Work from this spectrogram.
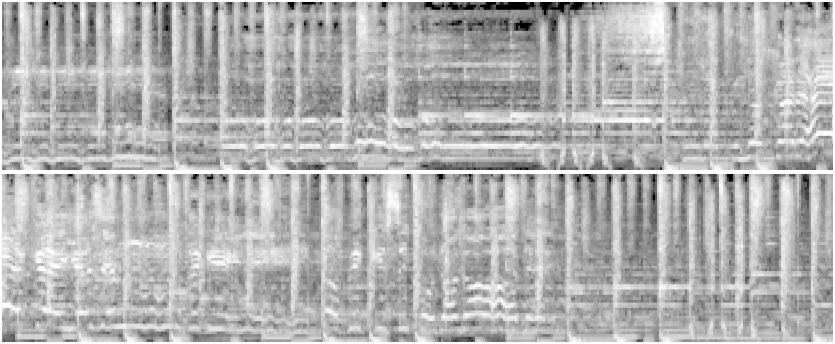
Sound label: beautiful sweet ringtone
